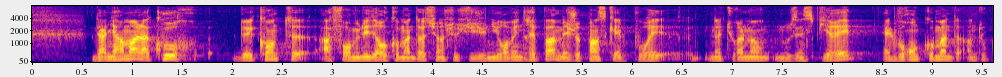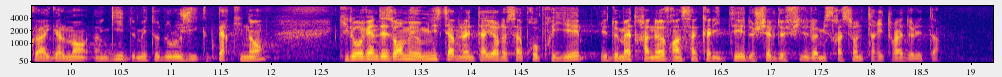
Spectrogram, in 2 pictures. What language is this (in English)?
French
